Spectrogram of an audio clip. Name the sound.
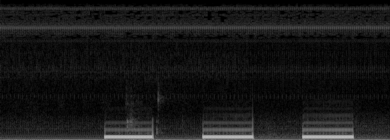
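telephone line tones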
